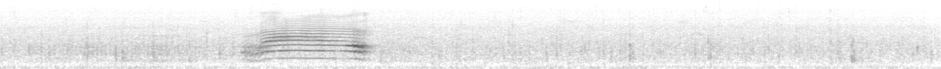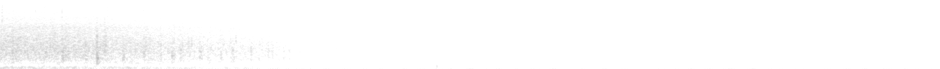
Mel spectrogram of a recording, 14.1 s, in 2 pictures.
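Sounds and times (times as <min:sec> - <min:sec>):
domestic tom cat meowing outside: 0:01.8 - 0:02.8.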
